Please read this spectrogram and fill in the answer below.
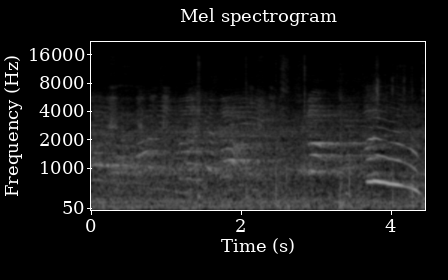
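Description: Children playing, a background babble of many overlapping young voices. Near the end a louder single voice gives a call that falls in pitch.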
